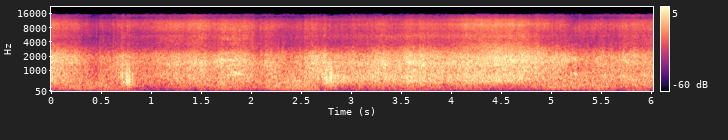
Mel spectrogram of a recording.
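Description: Steady rush of wind on a helmet camera's microphone during a downhill ski run on groomed corduroy, mixed with the hiss of skis sliding on the snow.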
